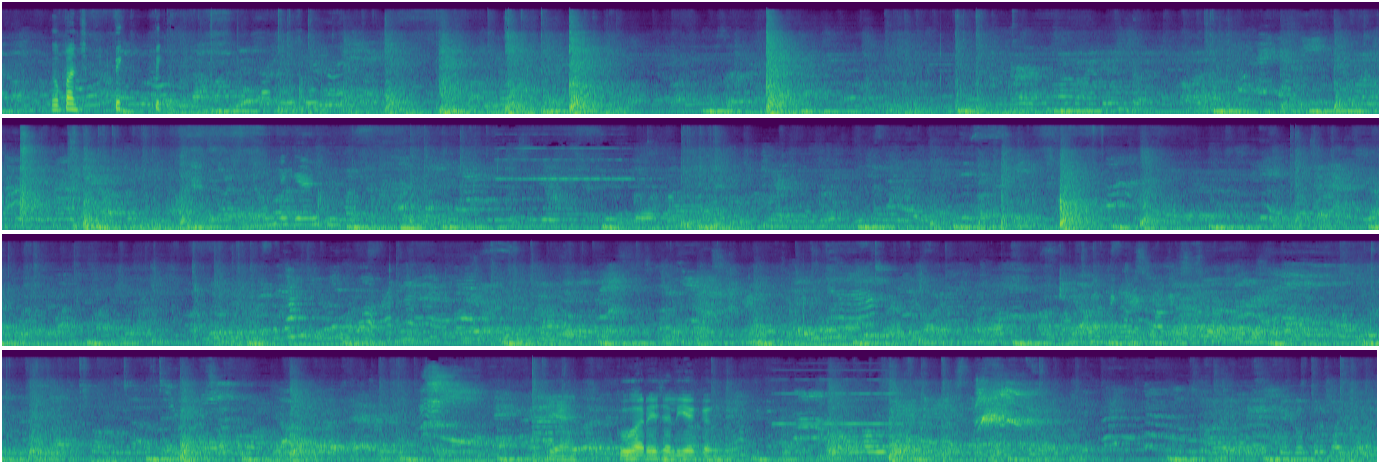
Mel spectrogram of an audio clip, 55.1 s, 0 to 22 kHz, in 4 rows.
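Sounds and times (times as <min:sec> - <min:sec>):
children's voices: 0:45.5 - 0:46.2.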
